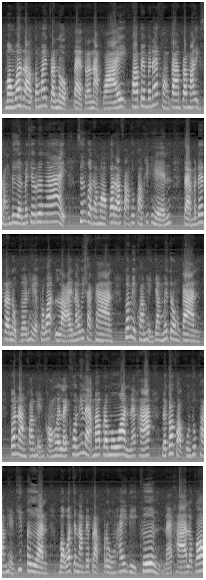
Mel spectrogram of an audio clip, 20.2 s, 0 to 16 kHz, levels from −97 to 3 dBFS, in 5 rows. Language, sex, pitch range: Thai, female, 195-245 Hz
